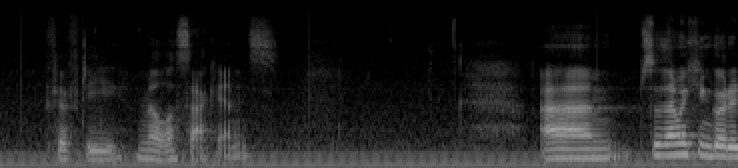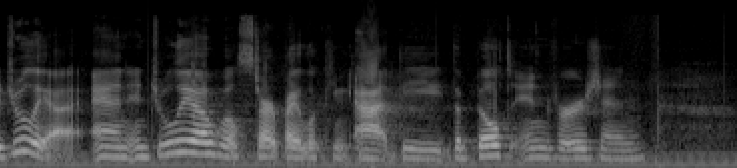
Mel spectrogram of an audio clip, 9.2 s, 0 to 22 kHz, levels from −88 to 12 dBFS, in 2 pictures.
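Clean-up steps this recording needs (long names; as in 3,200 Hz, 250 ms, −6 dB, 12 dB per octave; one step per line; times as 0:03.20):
clipped peaks rebuilt −19 dBFS
click removal
hum removal 66 Hz, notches 4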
